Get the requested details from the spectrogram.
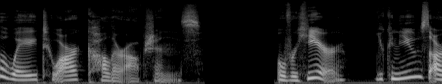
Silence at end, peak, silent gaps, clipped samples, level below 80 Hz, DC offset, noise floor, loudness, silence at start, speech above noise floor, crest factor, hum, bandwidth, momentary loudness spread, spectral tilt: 0 s; -6 dBFS; 2.05-2.74 s; under 0.1%; -54 dBFS; under 0.1%; under -90 dBFS; -26 LUFS; 0 s; over 64 dB; 22 dB; none; 19.5 kHz; 13 LU; -3.5 dB/octave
